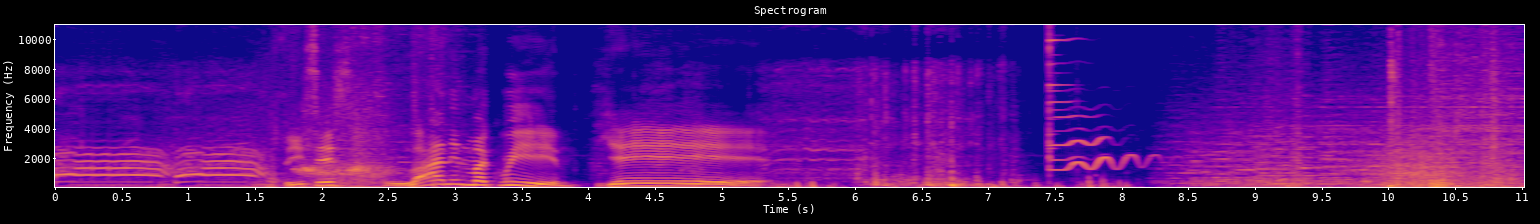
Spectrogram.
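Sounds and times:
warbling whistle: 0:07.5 - 0:08.4
music: 0:08.2 - 0:11.0.

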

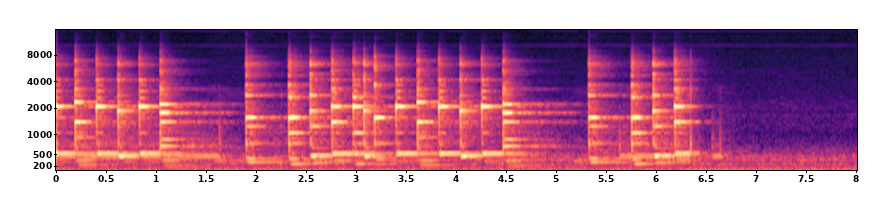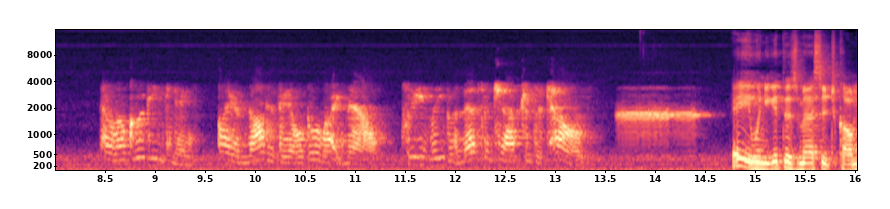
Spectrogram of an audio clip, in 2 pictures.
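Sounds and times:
marimba-like phone ringtone: 0:00.0 - 0:06.6.

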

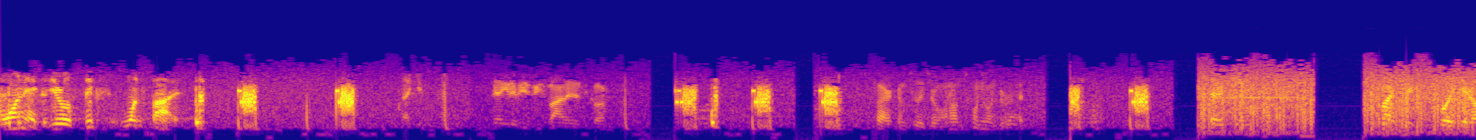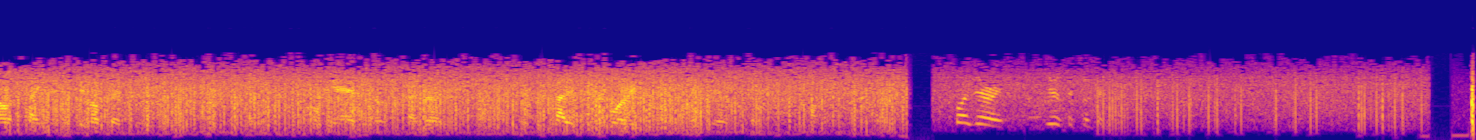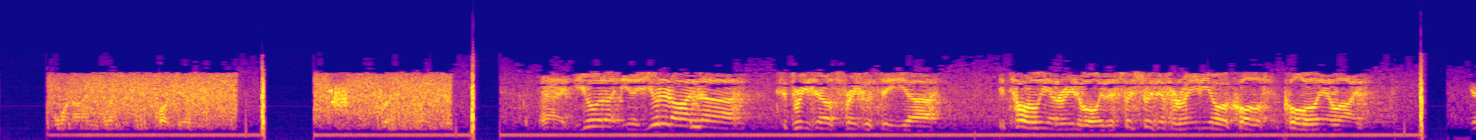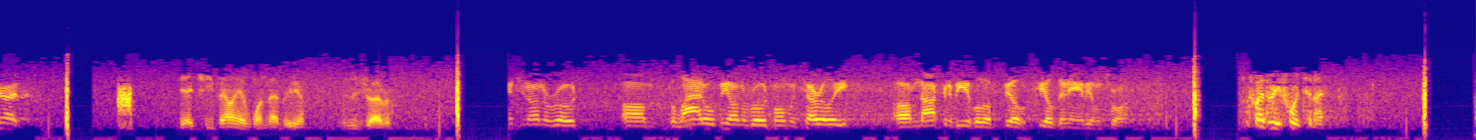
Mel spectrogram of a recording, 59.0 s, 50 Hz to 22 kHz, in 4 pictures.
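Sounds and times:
radio voice: 0:00.0 - 0:02.6, 0:03.4 - 0:23.6, 0:24.2 - 0:26.6, 0:30.0 - 0:44.8, 0:45.5 - 0:48.3, 0:49.4 - 0:55.6, 0:56.7 - 0:57.9
hissy garbled radio channel: 0:00.0 - 0:58.6
steady low hum: 0:28.8 - 0:46.0.

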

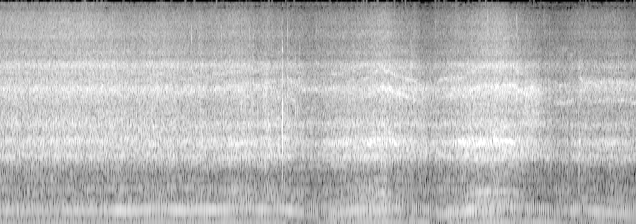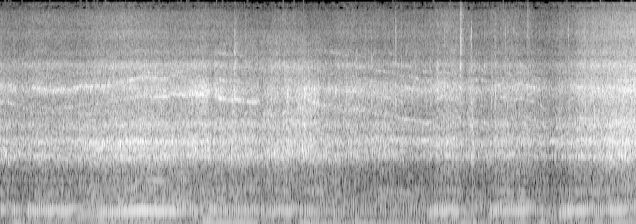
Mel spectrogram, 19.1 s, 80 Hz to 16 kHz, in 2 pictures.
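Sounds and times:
off-road vehicle engine revving: 0:00.0 - 0:19.0.

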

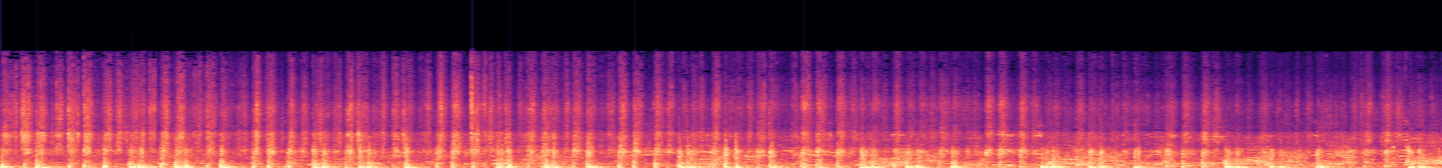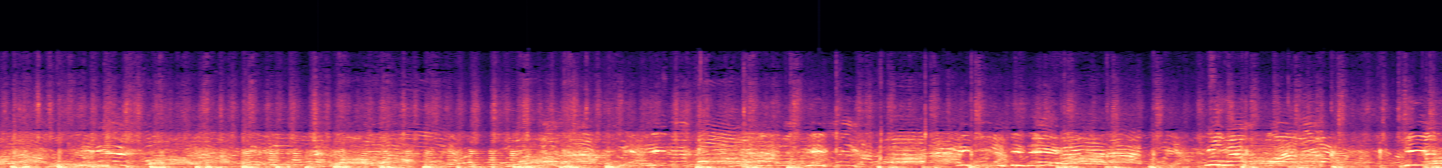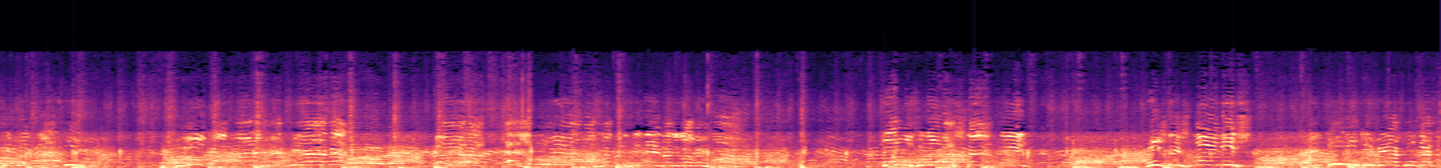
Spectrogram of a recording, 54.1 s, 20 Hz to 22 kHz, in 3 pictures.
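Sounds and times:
crowd shouting and cheering: 0:00.0 - 0:54.0
frame drums beating fast: 0:00.0 - 0:54.0.

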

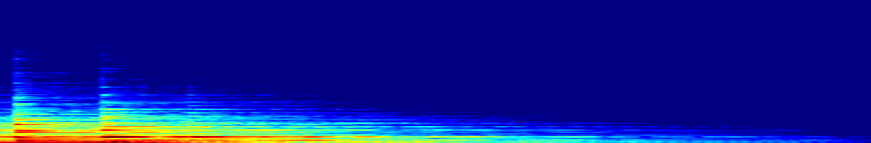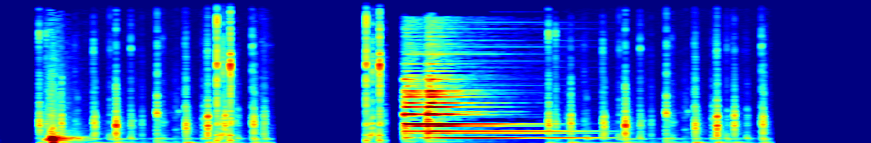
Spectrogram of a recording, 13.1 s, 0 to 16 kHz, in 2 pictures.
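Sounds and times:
sharp clicks: 0:06.9 - 0:08.6, 0:09.3 - 0:09.5
bell-like notification ding: 0:09.6 - 0:11.2.

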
